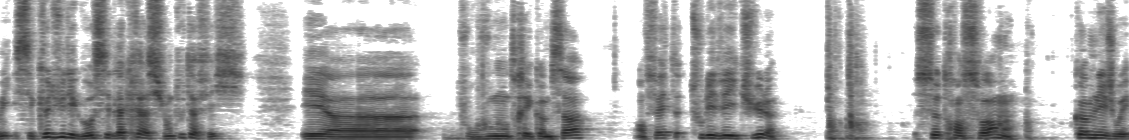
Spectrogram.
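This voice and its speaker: Very slowly, a man speaks with long, frequent pauses. His pitch is fairly high and varies in an ordinary way. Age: 40s. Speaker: Lego builder and collector. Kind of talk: casual chat.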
